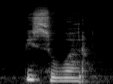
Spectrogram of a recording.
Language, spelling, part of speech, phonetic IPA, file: Polish, pisuar, noun, [pʲiˈsuʷar], LL-Q809 (pol)-pisuar.wav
